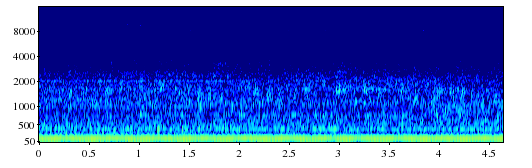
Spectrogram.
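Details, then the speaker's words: Car AC restarted, manifold gauge about 30 psi: steady low drone with even blower rush, no cycling, squeal or rattle; compressor and AC running normally. "đây máy lạnh đang chạy bình thường sẽ lạnh bạn ạ, do máy nén đang hoạt động, hiển thị từ 20 đến 40 PSI khi máy nén hoạt động"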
